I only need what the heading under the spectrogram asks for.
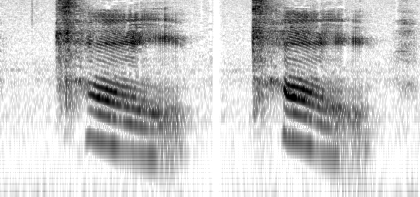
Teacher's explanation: now the consonant is an air puff sound meaning it's made with a tiny puff of air and you want to make sure that ke gets the puff · the consonant sound where the back of the tongue is rising up towards the palate ke ke now the consonant is an air puff sound meaning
